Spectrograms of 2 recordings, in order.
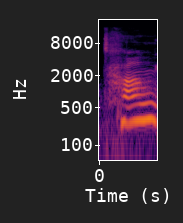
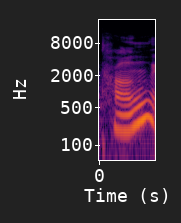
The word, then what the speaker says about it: tongue: know is the tongue make sure everyone learns how to say it correctly in english because like i said it gets mixed up with tongue and tone which are totally different so tongue is like again in chinese tong tong the tongue tongue but open your mouth wider to get a different a slightly different vowel so instead of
